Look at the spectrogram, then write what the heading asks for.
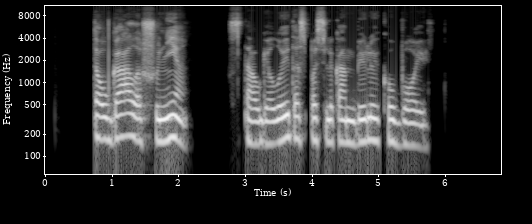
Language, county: Lithuanian, Alytus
